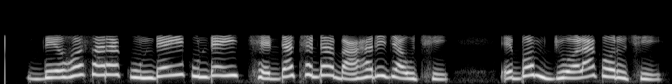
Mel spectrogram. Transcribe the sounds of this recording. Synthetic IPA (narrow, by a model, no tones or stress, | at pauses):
d̪eɦɔsaɾakuɳɖejkuɳɖejt͡ʃʰeɖat͡ʃʰeɖabaɦaɾid͡ʒawt͡ʃʰi | ebɔŋd͡ʒɔɭakɔɾut͡ʃʰi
